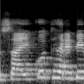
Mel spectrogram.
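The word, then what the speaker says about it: psychotherapy: हो जाएगा क्वेश्चन 55 है 20 लेटर इस साइलेंट इन डी वर्ल्ड साइकोथेरेपी तो साइकोथेरेपी में जो पी है ये गायब है साइको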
